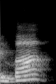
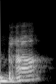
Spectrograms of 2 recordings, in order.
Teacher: पांचों वर्गों के लिए ये जो कुछ वर्ग हैं, पांचों वर्गों के लिए एक बात बताई गई कि एके अल्प प्राणा इतरे महाप्राणा, कि प्रथम को अल्प प्राण से बोलो और उसके आगे वाले को महाप्राण से बोलो। जैसे बा अल्प प्राण वाला है और भा महाप्राण वाला है, और महाप्राण में भी घोष बनता है इत्यादि।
